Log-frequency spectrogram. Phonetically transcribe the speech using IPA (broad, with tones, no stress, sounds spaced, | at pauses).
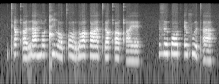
tʼ i˦ qʼ əː˨˦ r aː˦ ŋ ɔ˦ ǃ i˦ l ɔ˨ tʼ ɔ˦˨ r ɔː˦ qʷ aː˦ tʼ əː˦ qʼ œ˦˨ qʼ ɛː˨ | z əː˦ p ɔː˦ t͡sʼ ɛ˦ sʷ əː˦˨ tʼ a˨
